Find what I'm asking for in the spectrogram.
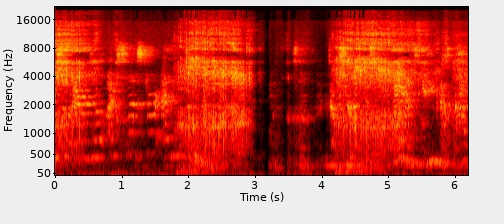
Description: My cousin snoring loud lmao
